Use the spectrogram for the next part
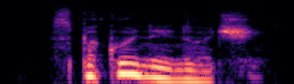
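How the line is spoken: Whisper. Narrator (Russian): прошептала она

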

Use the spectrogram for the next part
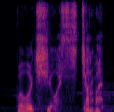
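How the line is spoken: Hoarse whisper. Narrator (Russian): хрипло прошептал Рубель

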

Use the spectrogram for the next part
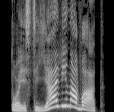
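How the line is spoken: Deadly tone, inquisitor. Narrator (Russian): убийственным голосом подытожил инквизитор

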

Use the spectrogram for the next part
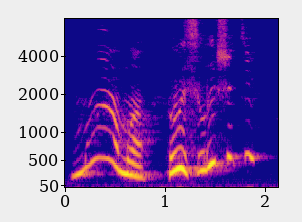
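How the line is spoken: Joyful high-pitched exclamation. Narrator (Russian): радостно, тонким голосом воскликнула Валентина

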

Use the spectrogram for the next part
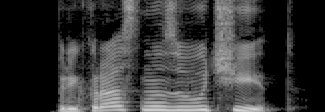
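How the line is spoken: Dry. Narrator (Russian): сухо сказал я

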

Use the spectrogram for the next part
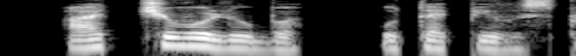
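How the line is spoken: Whisper. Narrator (Russian): прошептал Никита

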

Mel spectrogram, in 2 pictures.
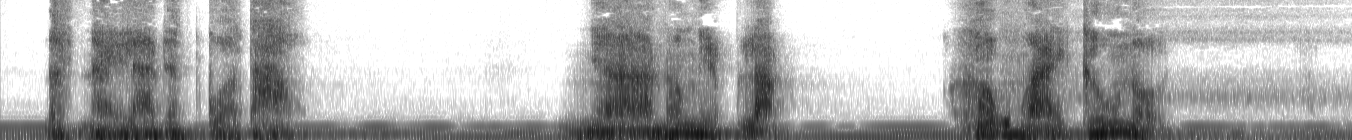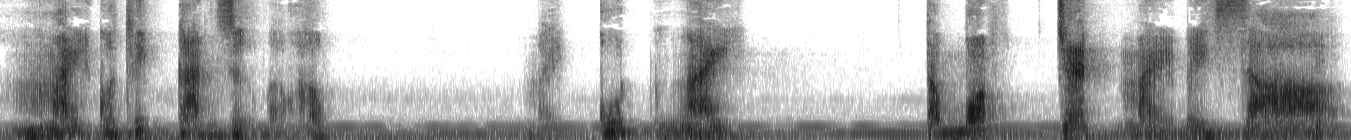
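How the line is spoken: Menacing male growl. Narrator (Vietnamese): cái bóng người đàn ông cao to đen xì xì, miệng gầm gừ

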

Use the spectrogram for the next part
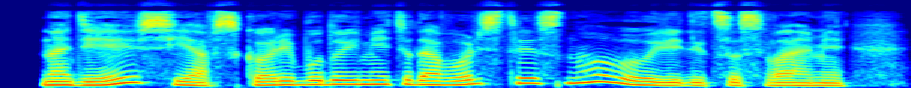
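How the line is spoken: Polite tone. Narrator (Russian): вежливым тоном произнесла мадемуазель Ларош

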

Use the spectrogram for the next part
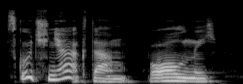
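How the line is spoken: Casual drawl. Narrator (Russian): небрежно протянул Ленни

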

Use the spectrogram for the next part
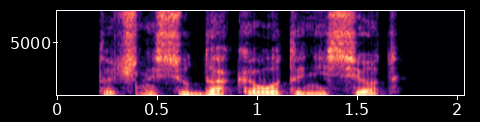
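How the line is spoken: Whispered. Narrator (Russian): прошептал Артемьев

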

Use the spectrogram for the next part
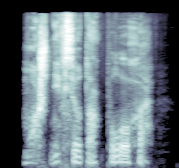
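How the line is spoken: Young man whispering. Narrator (Russian): прошептал один из парней

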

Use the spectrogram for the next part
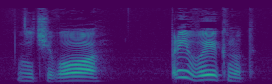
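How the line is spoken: Pleased mutter. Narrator (Russian): пробормотал он, пряча в редкой бороде довольную улыбку

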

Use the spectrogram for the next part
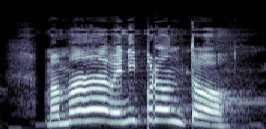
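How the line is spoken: Shouting. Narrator (Spanish): gritó

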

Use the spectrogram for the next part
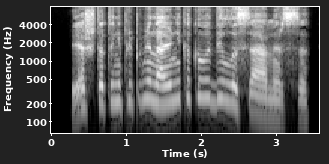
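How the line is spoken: Thoughtful. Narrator (Russian): сказала она задумчиво

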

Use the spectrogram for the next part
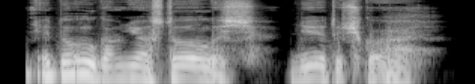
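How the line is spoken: Hoarse, strained exhale. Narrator (Russian): выдохнула Василина хрипло, натужно

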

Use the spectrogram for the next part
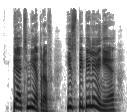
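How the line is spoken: Shouted. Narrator (Russian): выкрикнула Азара

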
